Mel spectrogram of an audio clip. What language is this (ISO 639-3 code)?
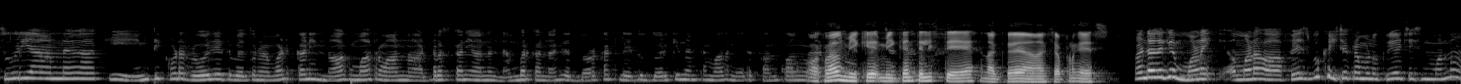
hin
